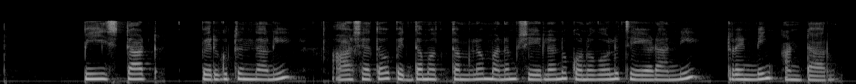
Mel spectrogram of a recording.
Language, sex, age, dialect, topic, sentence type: Telugu, female, 25-30, Telangana, banking, statement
